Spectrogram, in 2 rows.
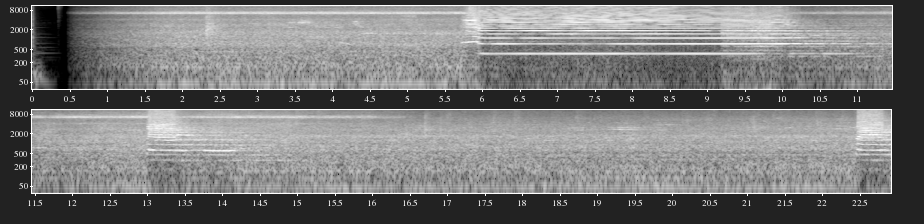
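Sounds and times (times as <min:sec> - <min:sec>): train wheels rumbling on rails: 0:00.8 - 0:22.9
locomotive horn blasts: 0:05.6 - 0:12.0, 0:12.9 - 0:15.2, 0:22.4 - 0:22.9.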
